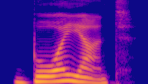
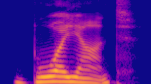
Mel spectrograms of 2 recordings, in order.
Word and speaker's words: buoyant: pronunciation boy-yant boy-yant sentence There's a buoyant energy in the office since the new project launched.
